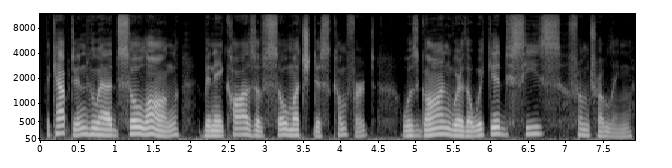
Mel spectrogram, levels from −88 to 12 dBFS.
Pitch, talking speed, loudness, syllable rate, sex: 145 Hz, 160 wpm, -18 LUFS, 4.1 syllables/s, male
